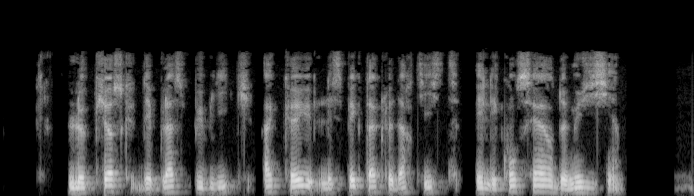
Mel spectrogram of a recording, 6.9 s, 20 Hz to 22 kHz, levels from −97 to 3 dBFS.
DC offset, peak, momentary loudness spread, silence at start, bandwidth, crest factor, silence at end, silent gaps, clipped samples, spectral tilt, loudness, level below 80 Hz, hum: under 0.1%; -2 dBFS; 9 LU; 0.4 s; 7.8 kHz; 18 dB; 0.7 s; 0.54-0.68 s, 2.57-2.62 s, 4.64-4.76 s; under 0.1%; -5.5 dB/octave; -19 LUFS; -56 dBFS; none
